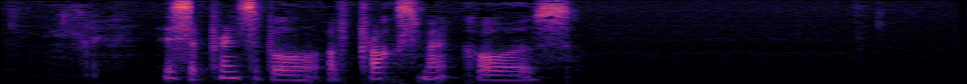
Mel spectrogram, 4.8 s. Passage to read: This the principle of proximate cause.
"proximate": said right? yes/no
yes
